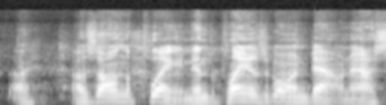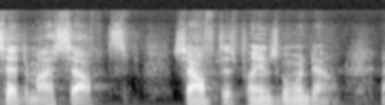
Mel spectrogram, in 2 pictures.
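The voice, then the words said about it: Put-on Southern preacher accent. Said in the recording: “they always have a southern accent.”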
